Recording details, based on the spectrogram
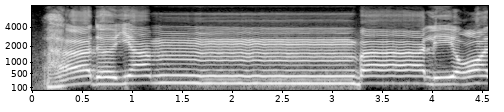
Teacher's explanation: یا کو چھوٹی میم کے ساتھ ملائیں گے، ناک میں آواز پیدا کریں گے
